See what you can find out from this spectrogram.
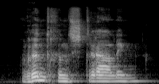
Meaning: X-ray radiation
- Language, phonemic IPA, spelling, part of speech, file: Dutch, /ˈrøntxənˌstralɪŋ/, röntgenstraling, noun, Nl-röntgenstraling.ogg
